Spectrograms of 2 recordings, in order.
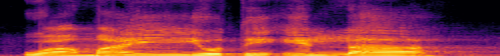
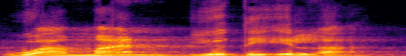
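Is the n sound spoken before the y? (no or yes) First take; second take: no; yes. First: The n merges into a doubled y sound. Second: The n is clearly pronounced before the y. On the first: The speaker calls it right. "Karena nun mati ketemu ya. Ada tasdid" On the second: The speaker calls it wrong. "Tidak dibaca waman yuti'illah"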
